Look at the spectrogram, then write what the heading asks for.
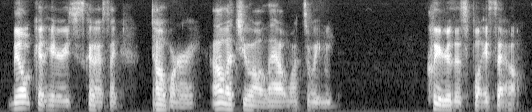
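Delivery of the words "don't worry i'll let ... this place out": whispering, much lower pitch. A player's character whispers to those he will let out: low whisper. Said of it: "he is going to whisper at a low voice".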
